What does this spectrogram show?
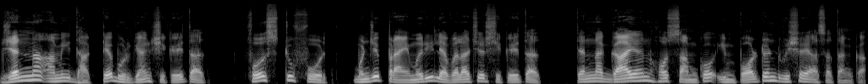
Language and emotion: Goan Konkani, neutral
